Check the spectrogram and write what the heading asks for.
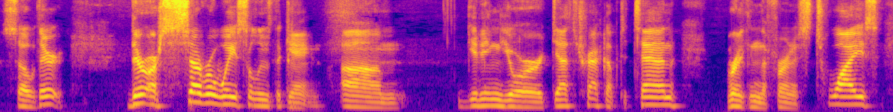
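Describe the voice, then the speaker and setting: A board game reviewer chats casually about games, rambling with many fillers, restarts, and casual swearing. His mid-range voice is animated and a bit bright, and he speaks slowly.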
